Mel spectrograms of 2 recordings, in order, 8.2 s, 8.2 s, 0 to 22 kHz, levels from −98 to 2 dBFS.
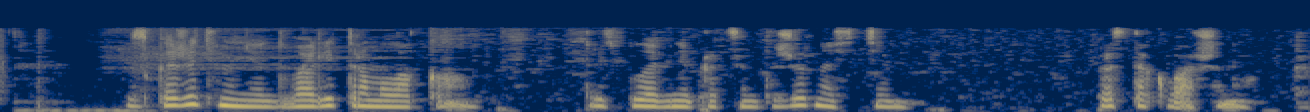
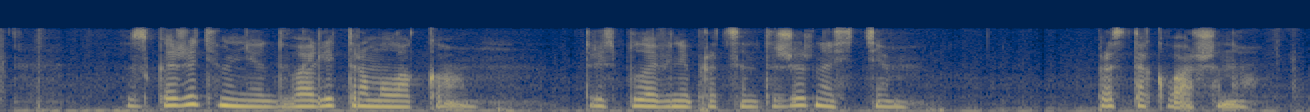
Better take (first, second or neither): second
